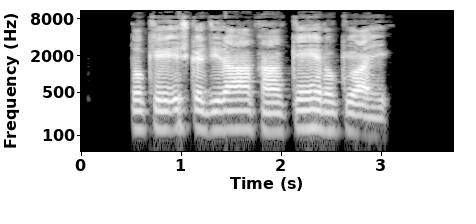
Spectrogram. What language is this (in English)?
Sindhi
